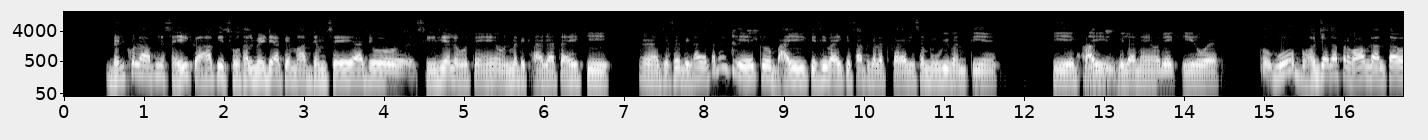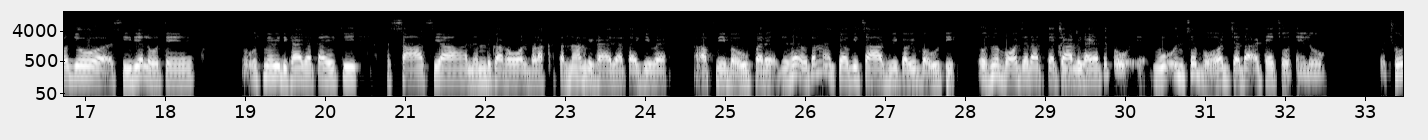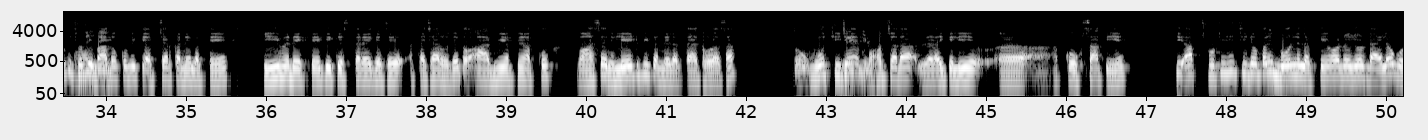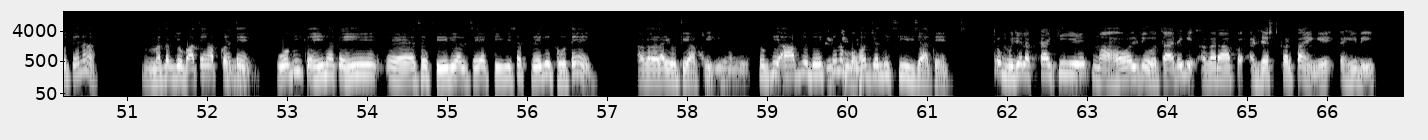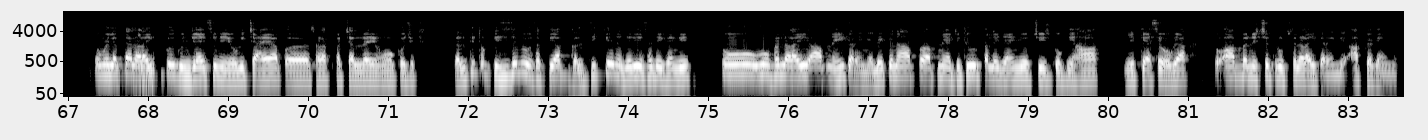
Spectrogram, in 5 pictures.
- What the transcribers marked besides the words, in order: static; distorted speech; in English: "सीरियल"; other background noise; in English: "मूवी"; in English: "विलन"; in English: "सीरियल"; in English: "रोल"; in English: "अटैच"; in English: "कैप्चर"; in English: "रिलेट"; in English: "डायलॉग"; in English: "सीरियल"; in English: "एडजस्ट"; in English: "एटीट्यूड"
- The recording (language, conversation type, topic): Hindi, unstructured, आपके अनुसार झगड़ा कब शुरू होता है?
